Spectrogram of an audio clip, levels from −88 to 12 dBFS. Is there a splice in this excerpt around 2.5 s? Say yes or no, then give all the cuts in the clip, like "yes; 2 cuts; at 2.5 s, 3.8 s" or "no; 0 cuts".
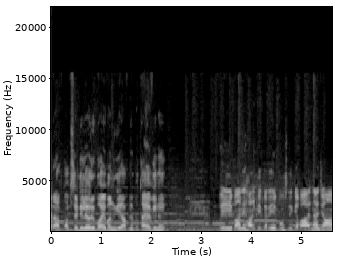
yes; 1 cut; at 2.5 s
